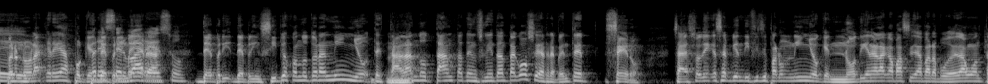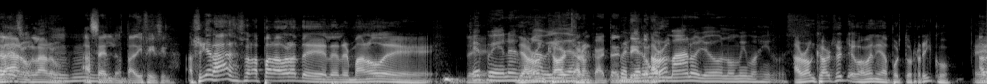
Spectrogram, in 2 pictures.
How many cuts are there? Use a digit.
0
